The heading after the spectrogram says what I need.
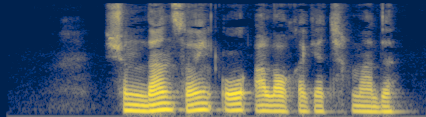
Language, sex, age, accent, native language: Uzbek, male, 18-24, Qashqadaryo, Uzbek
